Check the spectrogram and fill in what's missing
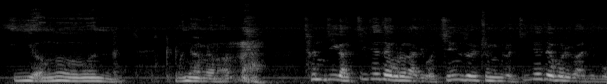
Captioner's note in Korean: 목을 가다듬음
